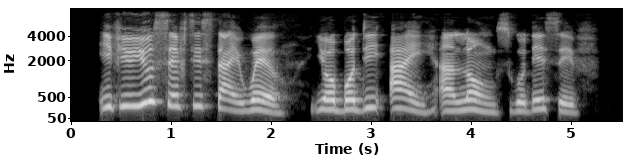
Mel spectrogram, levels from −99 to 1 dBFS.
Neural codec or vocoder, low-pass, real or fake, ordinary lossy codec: none; 7.2 kHz; real; none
